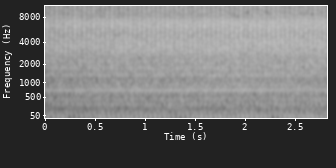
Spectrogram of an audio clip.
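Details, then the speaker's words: Mitsubishi Pajero Sport Dakar 2012 (owner thinks 2012) diesel, revved after refitting the turbo that caused a rough engine noise: even steady clatter with clean turbo hiss, no rasping; turbo now sounds clean and healthy. "Hai untuk suara turbonya sudah bagus dan bersih hanya pun sudah lumayan ya tidak seperti yang lalu begitu"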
